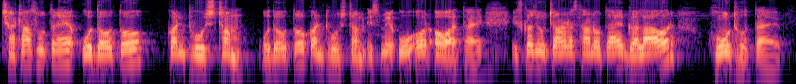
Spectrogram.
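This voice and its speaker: Male tutor, fairly high voice, slow and deliberate, stretches out each sound when pronouncing. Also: expressive. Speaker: teacher. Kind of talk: explanatory lesson.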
